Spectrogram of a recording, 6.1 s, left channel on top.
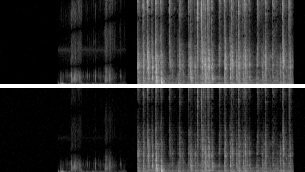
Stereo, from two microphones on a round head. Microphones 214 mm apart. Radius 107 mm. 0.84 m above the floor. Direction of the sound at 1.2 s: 50° left (ahead or behind).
